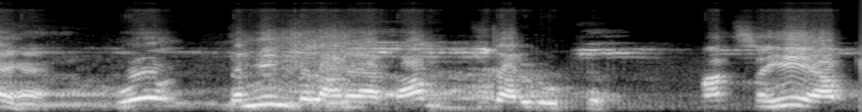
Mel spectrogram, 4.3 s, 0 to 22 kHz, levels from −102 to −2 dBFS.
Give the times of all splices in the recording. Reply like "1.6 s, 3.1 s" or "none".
none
